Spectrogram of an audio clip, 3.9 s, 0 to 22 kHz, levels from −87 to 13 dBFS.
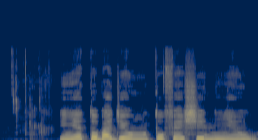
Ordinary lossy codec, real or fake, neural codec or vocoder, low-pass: none; real; none; 14.4 kHz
